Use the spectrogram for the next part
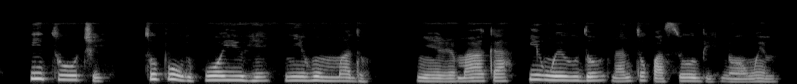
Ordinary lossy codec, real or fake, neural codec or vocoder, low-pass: Opus, 24 kbps; real; none; 7.2 kHz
